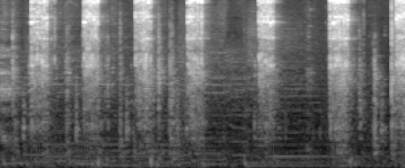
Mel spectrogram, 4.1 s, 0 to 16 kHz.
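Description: A hand ratchet is cranked during assembly of a TaoTao DB14 110 dirt bike, loud close clicking bursts repeating in a steady rhythm with brief pauses between strokes.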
